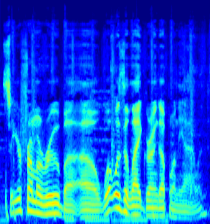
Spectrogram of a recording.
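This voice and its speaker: A man's voice: fairly low pitch, very animated, fast, faint music behind. A man hosting a podcast in a casual, conversational style, introducing and interviewing. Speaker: podcast host.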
